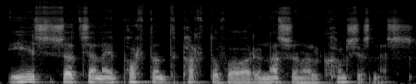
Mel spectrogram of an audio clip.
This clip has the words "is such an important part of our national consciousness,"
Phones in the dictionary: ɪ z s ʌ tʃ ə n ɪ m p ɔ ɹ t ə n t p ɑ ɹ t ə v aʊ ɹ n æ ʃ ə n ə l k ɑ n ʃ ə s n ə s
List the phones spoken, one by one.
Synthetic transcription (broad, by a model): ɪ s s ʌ s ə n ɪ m p ɔ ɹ t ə n t p ɑ ɹ t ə f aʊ ɹ n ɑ s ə n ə l k ɑ n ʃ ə s n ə s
